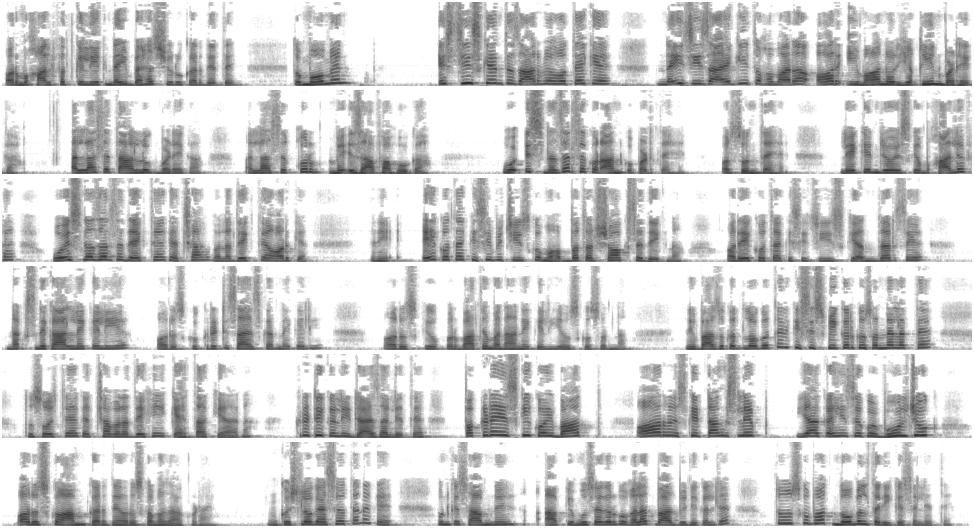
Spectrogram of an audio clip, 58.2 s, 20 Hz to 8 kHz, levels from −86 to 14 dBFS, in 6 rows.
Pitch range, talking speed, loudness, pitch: 185-250 Hz, 205 wpm, -18 LUFS, 215 Hz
